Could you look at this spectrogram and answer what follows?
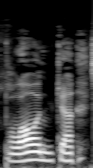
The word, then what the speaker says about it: Blomkamp: No, not Bonk Camp. Blonk. – Blomkamp.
